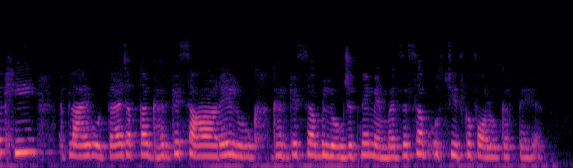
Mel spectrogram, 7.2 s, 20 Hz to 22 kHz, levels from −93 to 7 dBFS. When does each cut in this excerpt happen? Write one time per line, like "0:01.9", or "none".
none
